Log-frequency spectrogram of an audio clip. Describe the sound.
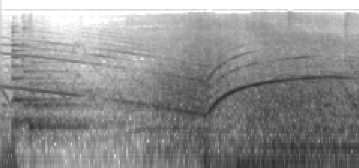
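A fire engine's siren wails as it arrives along with a sheriff's car and a truck. Fairly faint at first, the tone sweeps upward, then holds a high, steady pitch.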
